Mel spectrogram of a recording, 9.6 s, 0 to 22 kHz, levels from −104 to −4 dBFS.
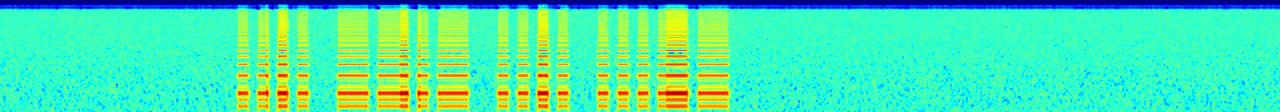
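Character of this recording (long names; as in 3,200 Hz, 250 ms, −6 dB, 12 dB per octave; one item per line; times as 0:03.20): a buzz of ramps at a fixed pitch in blocks of 64 samples
chopped level 1 Hz, depth 60%, duty 15%
a quantiser's noise floor 8 bits, dither triangular
MP3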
